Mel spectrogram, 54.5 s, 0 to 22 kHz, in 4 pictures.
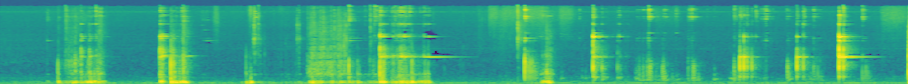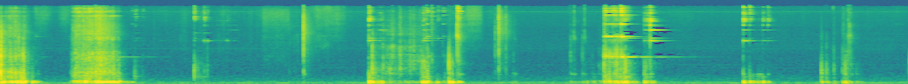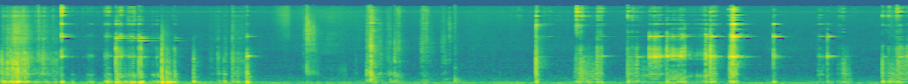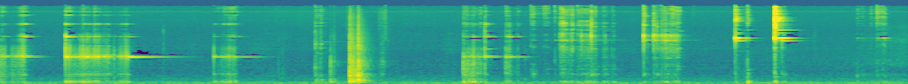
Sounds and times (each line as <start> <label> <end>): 0.7 Ceramic jug, bowl and bottle clank 1.7
2.4 Ceramic jug, bowl and bottle clank 3.8
4.6 Ceramic jug, bowl and bottle clank 6.8
7.9 Ceramic jug, bowl and bottle clank 14.2
13.6 bowl is scraped slightly 15.6
19.2 Ceramic jug, bowl and bottle clank 20.6
22.6 Ceramic jug, bowl and bottle clank 23.8
27.4 Ceramic jug, bowl and bottle clank 30.0
51.9 Ceramic jug, bowl and bottle clank 52.9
